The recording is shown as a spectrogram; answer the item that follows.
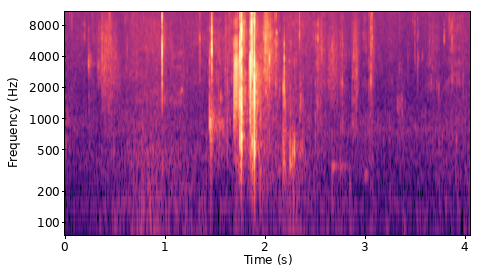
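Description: Short burst of crinkling and crackling from a plastic water bottle being handled, loudest about two seconds in, with a few faint clicks around it.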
